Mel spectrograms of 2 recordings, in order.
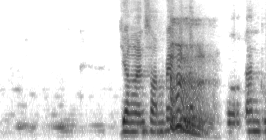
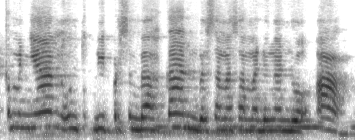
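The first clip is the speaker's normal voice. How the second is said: louder, slow, solemn reading of the verse; scripture reading; 5 semitones higher, 5 dB louder than usual. Acted. Preacher reads the altar verse to the congregation, solemn. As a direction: lift the Bible words up with weight.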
